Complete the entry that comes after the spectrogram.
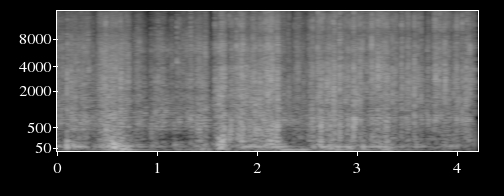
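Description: Fingertips and nails scratch the film of a strip of inflated clear polyethylene air cushions, hollow and air-filled, lying on a table. A dense, steady bright crinkling with fast overlapping crackles continues throughout, and a faint low rumble sits underneath.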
